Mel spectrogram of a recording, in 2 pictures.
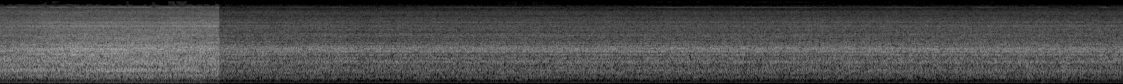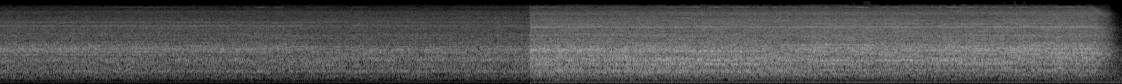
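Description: A hair dryer blows steadily at close range while drying hair, its broadband whoosh running unbroken, slightly louder at the start and end where the setting changes.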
